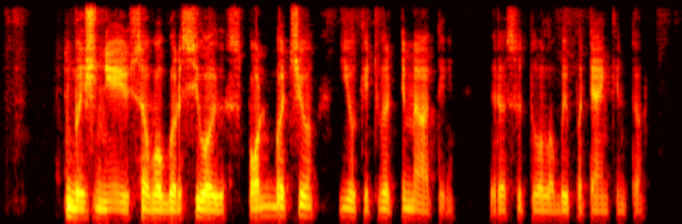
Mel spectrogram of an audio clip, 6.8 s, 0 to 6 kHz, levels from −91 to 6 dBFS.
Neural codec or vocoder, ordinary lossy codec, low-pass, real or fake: none; Opus, 64 kbps; 5.4 kHz; real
